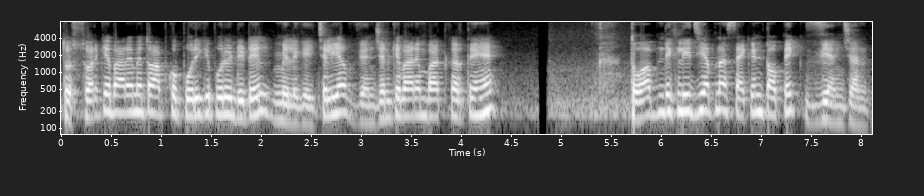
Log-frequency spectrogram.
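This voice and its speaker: A man's voice: a little high, a little fast, slight background noise. A young man teaching a grammar lesson for exam prep, asking questions and answering them himself in a patient, repetitive way.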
